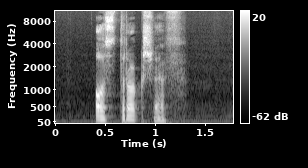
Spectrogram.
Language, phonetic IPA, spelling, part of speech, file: Polish, [ɔˈstrɔkʃɛf], ostrokrzew, noun, Pl-ostrokrzew.ogg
